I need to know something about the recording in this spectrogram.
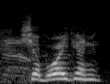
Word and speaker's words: Sheboygan: Some of the people from Wisconsin can help me with the difficult pronunciation of this one. Sheboygan? Is that right? Did I say it right? Sheboygan? Okay. Sheboygan pink tomato.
